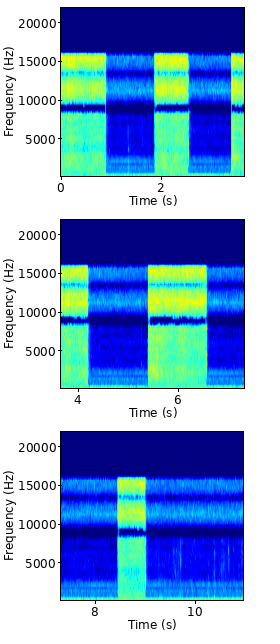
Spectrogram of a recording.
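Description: Airbrush spraying paint through a wire mesh stencil in five short bursts of hiss, each about a second or less, the longest a little past the middle.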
